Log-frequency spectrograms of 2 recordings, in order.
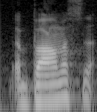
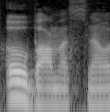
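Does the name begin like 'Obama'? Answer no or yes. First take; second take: no; yes. First: The name begins with an 'ab' sound. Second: The name begins with an 'obam' sound. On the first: The speaker calls it right. "Abomasnow, not Obamasnow" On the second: The speaker calls it wrong. "not Obamasnow"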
